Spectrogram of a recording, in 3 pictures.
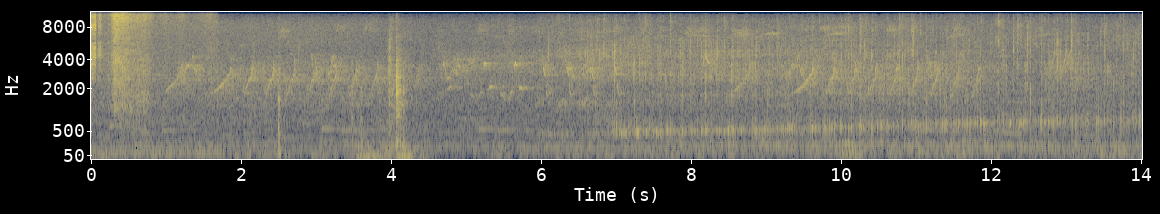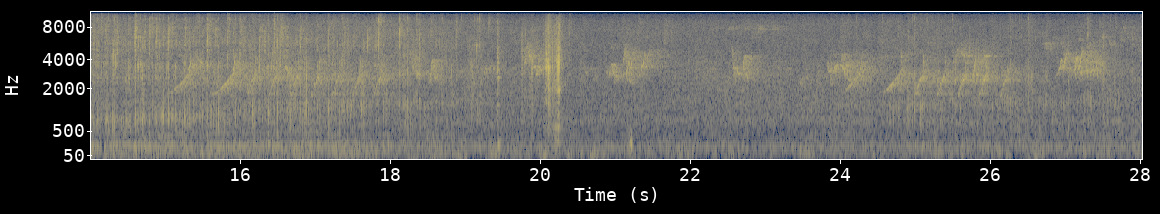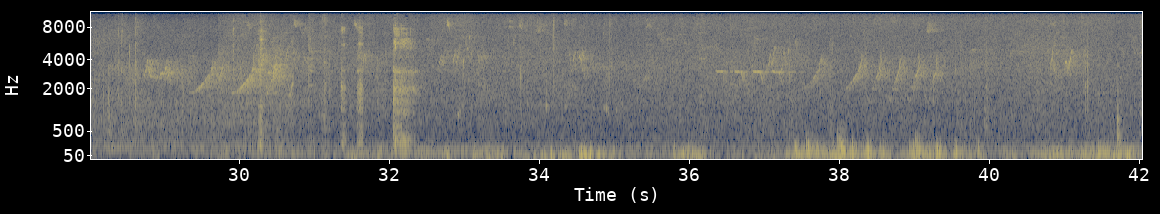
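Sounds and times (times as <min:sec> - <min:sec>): birds chirping: 0:00.0 - 0:12.4
water pouring into glass: 0:06.0 - 0:19.3.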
